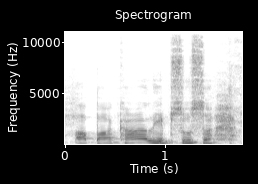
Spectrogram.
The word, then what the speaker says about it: апокалипсис: Там еще и ударение. – Апокалипсис. – По-русски оно апокалипсис. – Апокалипсис. – Как лепс.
